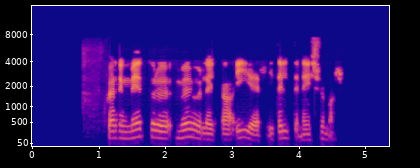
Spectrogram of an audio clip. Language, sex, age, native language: Icelandic, male, 20-29, Spanish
